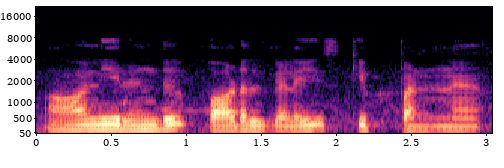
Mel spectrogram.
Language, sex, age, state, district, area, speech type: Tamil, male, 18-30, Tamil Nadu, Sivaganga, rural, read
